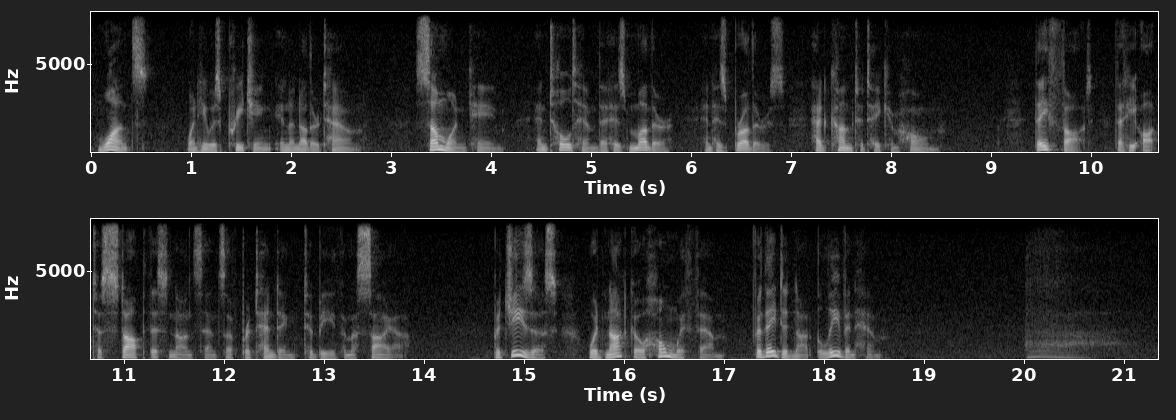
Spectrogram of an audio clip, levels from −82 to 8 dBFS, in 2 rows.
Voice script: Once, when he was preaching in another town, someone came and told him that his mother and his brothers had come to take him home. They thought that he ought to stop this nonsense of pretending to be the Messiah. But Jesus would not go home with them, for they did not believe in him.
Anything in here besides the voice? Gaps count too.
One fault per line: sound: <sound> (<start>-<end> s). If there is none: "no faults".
sound: sigh (20.0-21.2 s)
